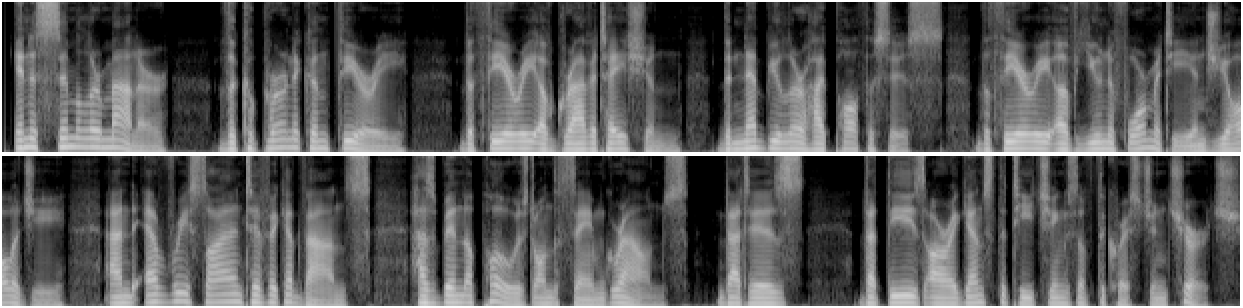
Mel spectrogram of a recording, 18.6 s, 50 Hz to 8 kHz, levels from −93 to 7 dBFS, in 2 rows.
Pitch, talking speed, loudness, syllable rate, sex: 120 Hz, 140 wpm, -20 LUFS, 4.9 syllables/s, male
